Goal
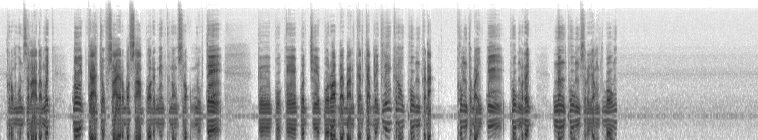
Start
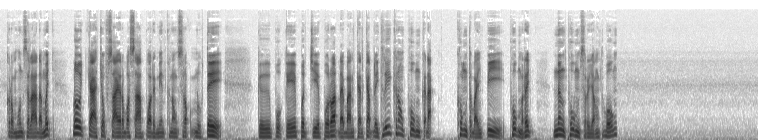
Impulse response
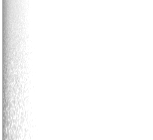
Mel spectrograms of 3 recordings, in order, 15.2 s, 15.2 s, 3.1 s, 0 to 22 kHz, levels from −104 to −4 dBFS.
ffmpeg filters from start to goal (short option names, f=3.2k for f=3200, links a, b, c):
-filter_complex "[0:a]aeval=exprs='val(0)*sin(2*PI*690*n/s)':c=same,asplit=2[a][b];[b]asetrate=58866,aresample=44100,atempo=0.749154,volume=-17dB[c];[a][c]amix=inputs=2:normalize=0,equalizer=f=560:w=1.1:g=-6.5,volume=4.5dB"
